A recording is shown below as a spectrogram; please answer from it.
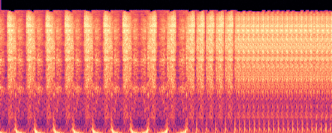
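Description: A hip-hop track chopped by a DJ app's loop: a short slice with a kick drum repeats about four times a second, then the loop shortens, and from about three seconds in it becomes a rapid buzzing stutter.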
